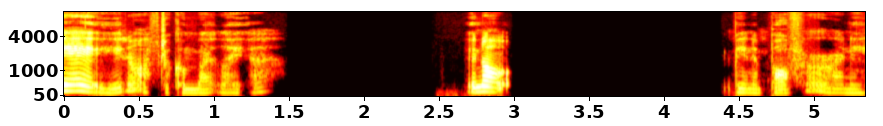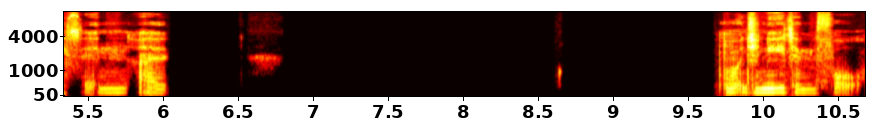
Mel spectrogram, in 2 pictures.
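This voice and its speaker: A man voicing a gruff but caring werewolf in an intimate ASMR roleplay, with a husky Northern English accent and a hesitant, informal way of talking. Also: on the high side, darkish tone, dry recording, clean studio sound. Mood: friendly, flustered. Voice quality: husky, gravelly. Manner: hesitant, informal, stumbling over feelings. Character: gruff but caring young male werewolf, awkwardly protective.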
